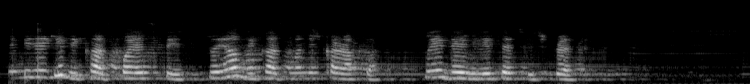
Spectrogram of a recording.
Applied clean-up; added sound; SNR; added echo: neural separator model SepFormer DNS4.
